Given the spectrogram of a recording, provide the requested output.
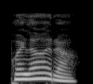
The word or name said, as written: ಪುಲ್ಲೋರಿ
